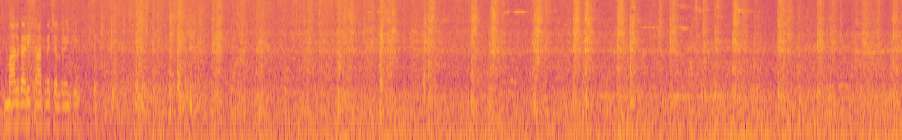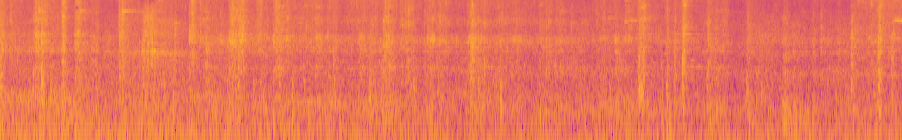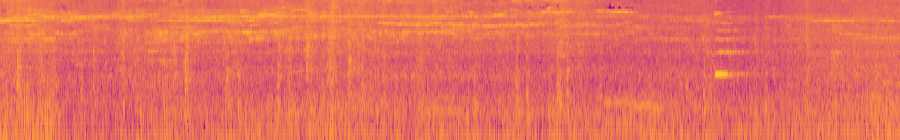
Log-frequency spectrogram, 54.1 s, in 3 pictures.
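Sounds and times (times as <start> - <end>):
train wheels rumbling and rattling: 0.0 - 54.0
high-pitched wheel squeal: 35.8 - 54.0.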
